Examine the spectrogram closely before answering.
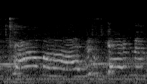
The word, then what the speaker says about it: Kamala: Hey, I have a rare sighting of the presidential hopeful, ex-Vice President Kamala Harris.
